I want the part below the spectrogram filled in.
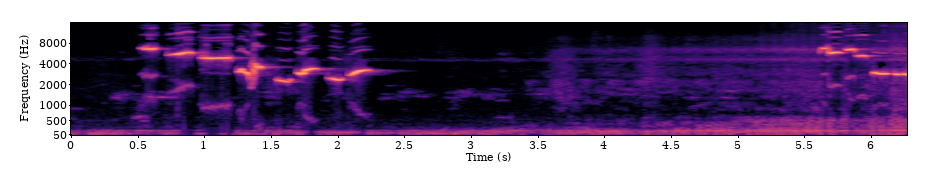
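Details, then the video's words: Brown-chested jungle flycatcher from Bali singing as a lure: a quick descending string of clear whistles with a sharp twisted note in the middle, then a pause over low rumble before another high whistled phrase starts. "Burung Sikatan Rimba Dada Coklat Bali Gacor Nyuling Untuk Pancingan SRDC"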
